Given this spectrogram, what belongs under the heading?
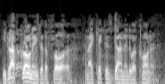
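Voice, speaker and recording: An actor playing a wry, hard-boiled insurance investigator in a 1950 radio detective drama, deadpan and wisecracking. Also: male voice, deep voice, brisk, close to an everyday voice. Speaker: narrator and lead actor. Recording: tinny, noisy old radio broadcast.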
